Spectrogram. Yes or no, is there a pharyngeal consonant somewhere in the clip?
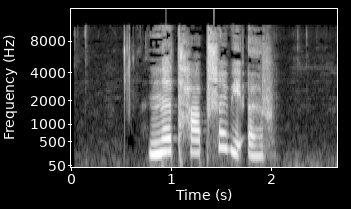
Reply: yes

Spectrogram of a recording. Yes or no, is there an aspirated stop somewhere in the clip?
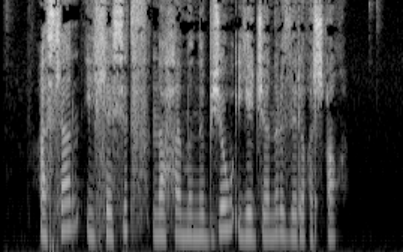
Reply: no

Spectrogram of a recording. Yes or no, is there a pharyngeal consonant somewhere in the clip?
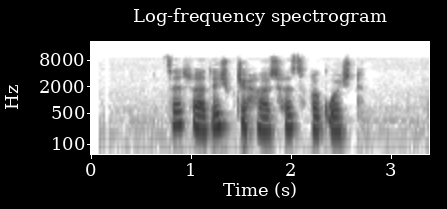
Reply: yes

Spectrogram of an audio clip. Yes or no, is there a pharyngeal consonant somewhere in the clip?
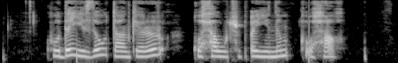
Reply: yes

